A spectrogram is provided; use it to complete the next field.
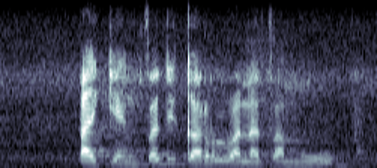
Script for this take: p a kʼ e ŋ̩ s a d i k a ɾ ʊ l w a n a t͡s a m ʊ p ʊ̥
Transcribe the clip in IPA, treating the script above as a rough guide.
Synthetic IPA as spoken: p a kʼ e ŋ̩ t͡s a d i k a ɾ ʊ l w a n a t͡s a m ʊː p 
